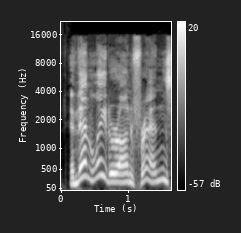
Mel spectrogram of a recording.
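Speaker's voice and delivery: high, loud tv promo announcer voice. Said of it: "you'd hear an announcer voice say".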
